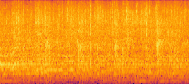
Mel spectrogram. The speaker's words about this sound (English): Anyway, give her Abby a round of applause.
